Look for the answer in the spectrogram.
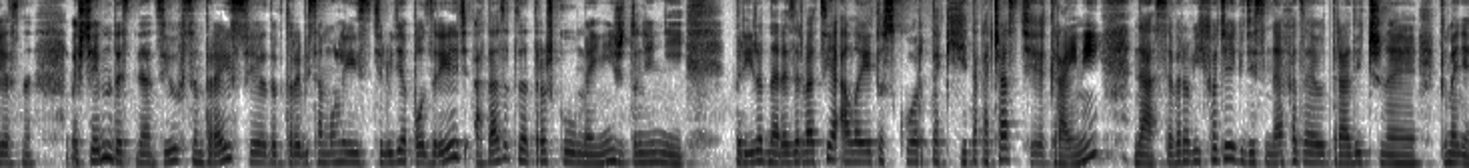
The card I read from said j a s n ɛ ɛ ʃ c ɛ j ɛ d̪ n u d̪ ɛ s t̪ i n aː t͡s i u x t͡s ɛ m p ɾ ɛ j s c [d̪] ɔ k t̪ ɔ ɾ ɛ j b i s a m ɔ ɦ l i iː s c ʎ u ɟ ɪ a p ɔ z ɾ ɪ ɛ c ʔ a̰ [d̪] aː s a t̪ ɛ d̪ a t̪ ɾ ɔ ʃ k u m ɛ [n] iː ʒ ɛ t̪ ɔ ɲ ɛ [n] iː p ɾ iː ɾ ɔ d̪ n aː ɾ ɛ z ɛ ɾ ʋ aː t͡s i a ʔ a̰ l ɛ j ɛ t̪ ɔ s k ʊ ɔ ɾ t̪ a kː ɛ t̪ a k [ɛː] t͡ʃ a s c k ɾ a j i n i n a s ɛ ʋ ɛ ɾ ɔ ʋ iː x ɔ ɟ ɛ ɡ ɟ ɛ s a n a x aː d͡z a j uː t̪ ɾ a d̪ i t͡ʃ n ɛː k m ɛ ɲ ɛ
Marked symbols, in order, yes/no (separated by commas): yes, no, no, no, no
